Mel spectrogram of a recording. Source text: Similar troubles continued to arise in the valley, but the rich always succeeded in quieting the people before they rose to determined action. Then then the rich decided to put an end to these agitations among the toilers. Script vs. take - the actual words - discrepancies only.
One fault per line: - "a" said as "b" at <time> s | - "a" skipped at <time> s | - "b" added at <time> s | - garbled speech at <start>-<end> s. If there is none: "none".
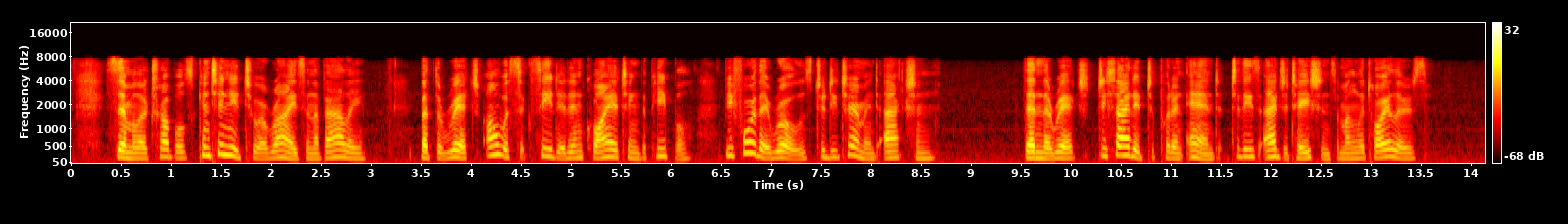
- "then" skipped at 9.7 s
